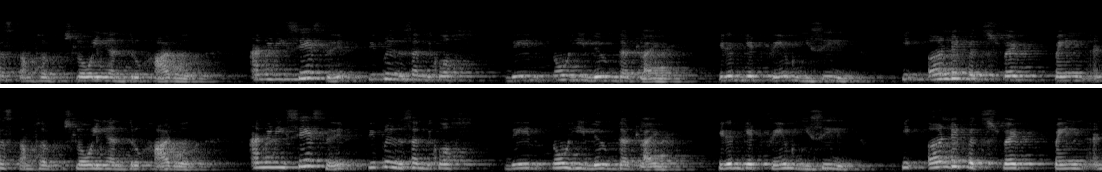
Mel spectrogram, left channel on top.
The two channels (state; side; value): normal; both; correlation 0.46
